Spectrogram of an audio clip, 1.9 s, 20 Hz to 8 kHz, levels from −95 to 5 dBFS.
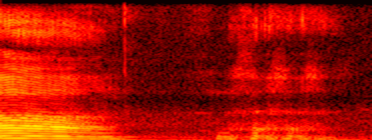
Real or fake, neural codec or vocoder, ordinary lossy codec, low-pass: real; none; none; none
